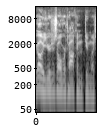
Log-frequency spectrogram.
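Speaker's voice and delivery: ordinary talk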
